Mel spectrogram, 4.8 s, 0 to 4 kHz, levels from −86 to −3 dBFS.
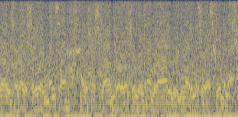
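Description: Companded audio read as linear runs from start to finish of this speech clip. The bytes were A-law, the G.711 telephone coding, but playback treated them as plain linear 8-bit samples with no expansion. The logarithmic steps therefore land on the wrong amplitudes, and each sign change throws the waveform across roughly half its range. Quiet passages come out as loud as strong ones, so the result is a harsh, buzzing distortion with heavy noise filling every pause.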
